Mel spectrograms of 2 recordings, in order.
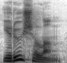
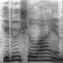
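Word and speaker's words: ירושלים: So the first consonant for Yah here, or for Jerusalem, is, the way it's translated in English, is a yod. Okay, it's Yerushalayim, or Yerushalayim is the other form that you'll see in Hebrew.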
